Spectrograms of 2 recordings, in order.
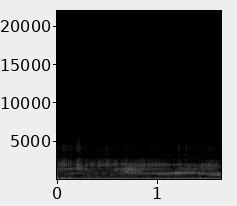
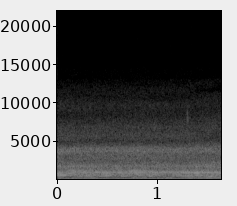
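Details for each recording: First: Small fan motor connected to power: low buzzy hum and vibration without turning, spinning only when pushed by hand, in either direction; fails to self-start. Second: Small electric fan motor that previously only hummed and would not start, now repaired: smooth, steady motor hum with blades spinning evenly clockwise, then a clean wind-down when switched off; fan running normally.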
